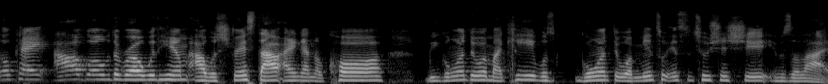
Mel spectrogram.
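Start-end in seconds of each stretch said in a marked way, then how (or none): none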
